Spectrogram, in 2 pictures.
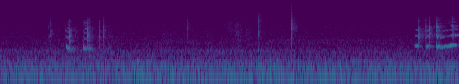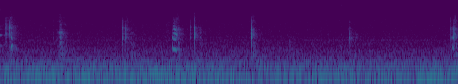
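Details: Maine Coon cat; chirps and chatter; communicating with birds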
